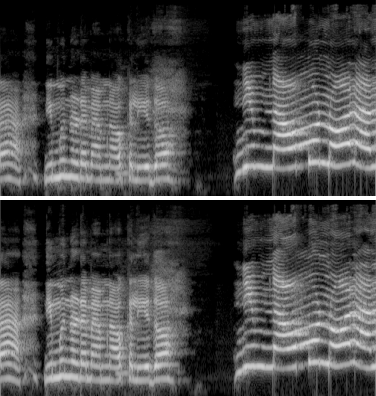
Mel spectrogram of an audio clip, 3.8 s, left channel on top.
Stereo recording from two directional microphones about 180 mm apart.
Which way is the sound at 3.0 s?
15° left (ahead or behind).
